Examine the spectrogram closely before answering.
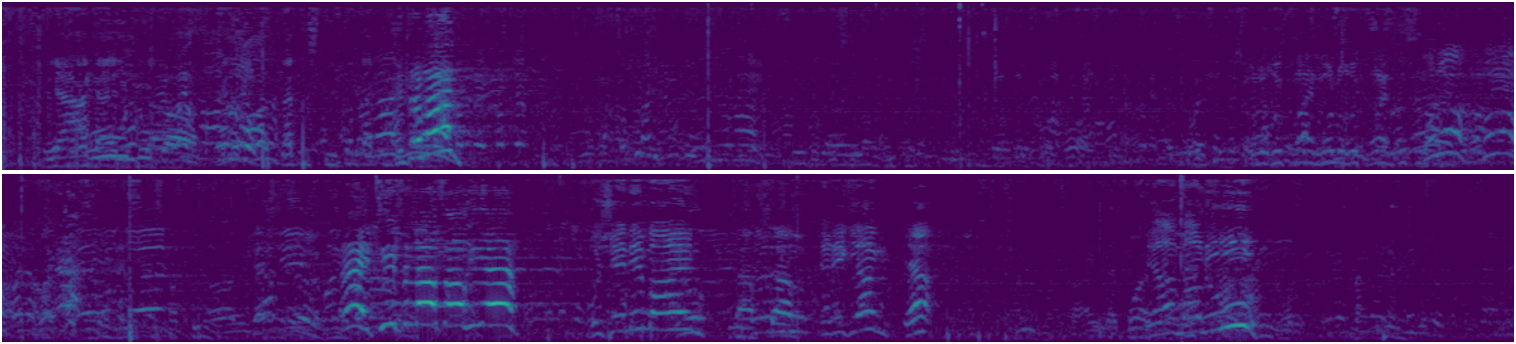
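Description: Young men shout to each other across an open field, heard from a distance.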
